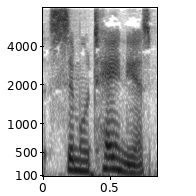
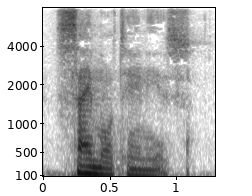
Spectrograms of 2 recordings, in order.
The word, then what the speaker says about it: simultaneous: And I think it's important for us to note here that because of my British background, I would pronounce this word as simultaneous. But how would you pronounce it? – The I in American English is different in this word. We say simultaneous. Simultaneous.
